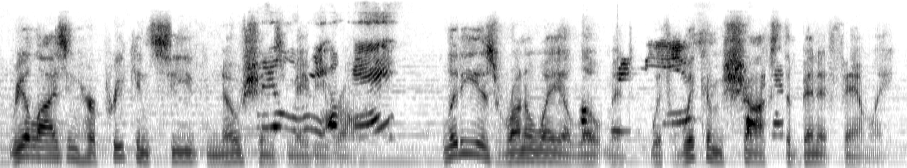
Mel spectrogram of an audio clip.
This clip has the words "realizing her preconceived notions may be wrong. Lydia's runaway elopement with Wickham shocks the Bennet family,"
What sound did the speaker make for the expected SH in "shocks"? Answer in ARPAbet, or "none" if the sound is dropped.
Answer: SH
